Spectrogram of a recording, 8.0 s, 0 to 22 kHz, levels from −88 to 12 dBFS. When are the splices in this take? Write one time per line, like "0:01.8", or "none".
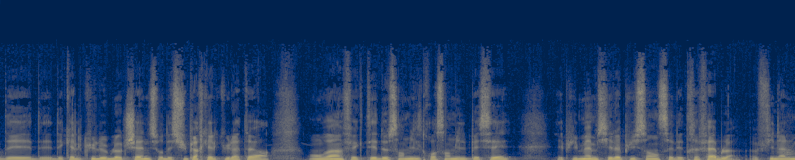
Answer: none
